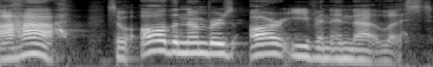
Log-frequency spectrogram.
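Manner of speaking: put-on slow, high, victorious, triumphant tone. Telling a story, voicing a boy who outwits the dragon: triumphant. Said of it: "Martin triumphantly says".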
